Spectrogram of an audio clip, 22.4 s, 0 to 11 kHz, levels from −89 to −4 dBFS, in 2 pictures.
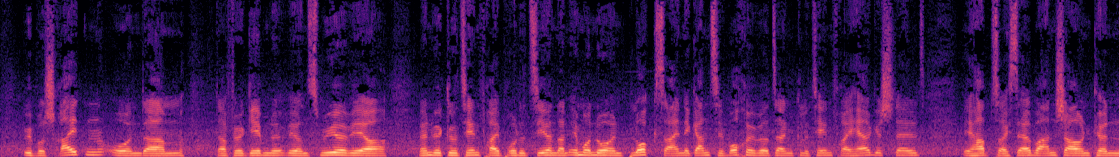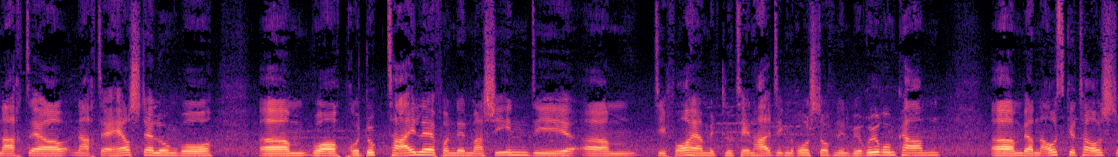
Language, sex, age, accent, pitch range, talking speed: German, male, 20-39, German, 145-160 Hz, 145 wpm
